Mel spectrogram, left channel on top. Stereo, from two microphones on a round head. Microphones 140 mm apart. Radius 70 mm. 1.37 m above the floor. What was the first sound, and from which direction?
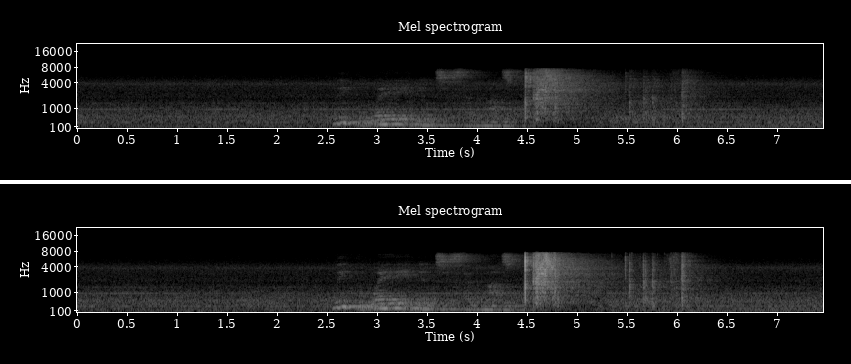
A woman speaking, 15° right (ahead or behind).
